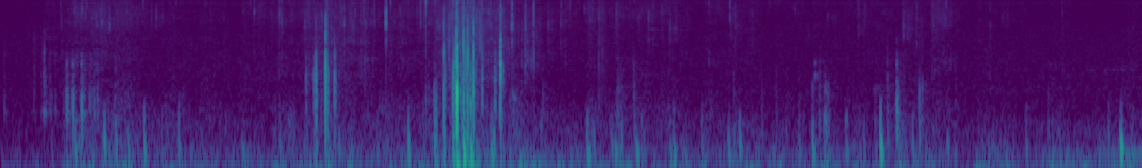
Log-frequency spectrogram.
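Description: Low, continuous gurgling and rumbling with a louder gurgle in the middle: ordinary stomach growling from gas and fluid moving through the gut.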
